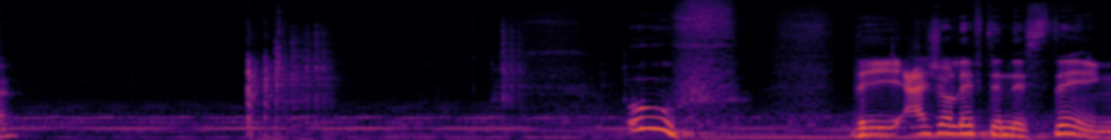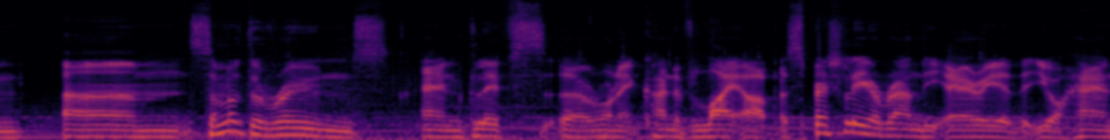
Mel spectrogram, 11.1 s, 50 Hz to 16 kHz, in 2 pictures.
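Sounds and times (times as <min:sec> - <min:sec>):
physical dice clattering across a hard tabletop: 0:01.2 - 0:01.8, 0:02.4 - 0:02.6
steady low hum: 0:01.9 - 0:10.2
speech: 0:03.1 - 0:11.1.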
